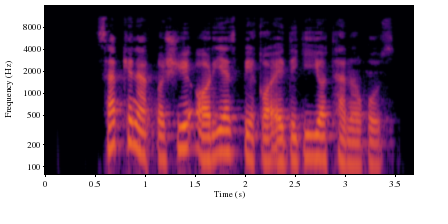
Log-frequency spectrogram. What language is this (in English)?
Persian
